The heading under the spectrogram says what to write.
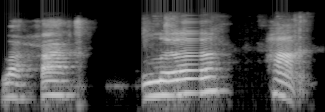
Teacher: So the second letter is a hey, the aspirate one, the breathy one. And the third one, the chet, is the guttural.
